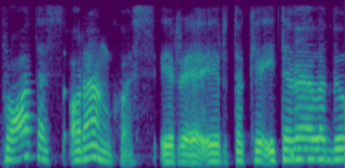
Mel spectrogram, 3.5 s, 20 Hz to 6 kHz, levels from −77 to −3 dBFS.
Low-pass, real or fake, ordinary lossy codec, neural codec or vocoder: 5.4 kHz; real; MP3, 48 kbps; none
